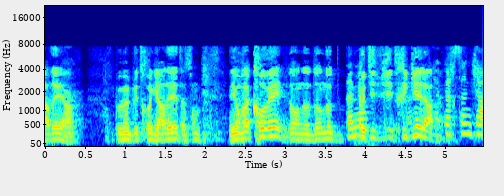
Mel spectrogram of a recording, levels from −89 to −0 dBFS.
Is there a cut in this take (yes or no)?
no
